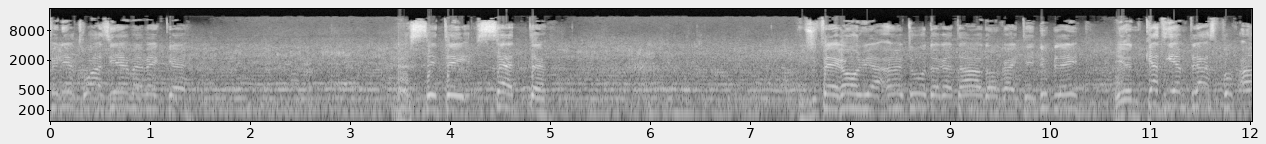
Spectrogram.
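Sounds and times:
racing boat engines droning: 0.0 - 12.0.

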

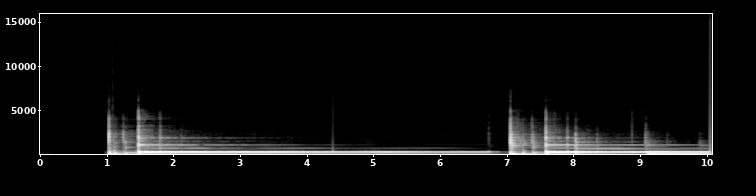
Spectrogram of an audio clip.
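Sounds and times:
electric bass guitar notes ringing: 1.1 - 10.0.

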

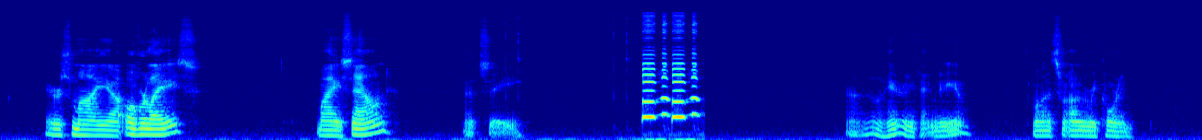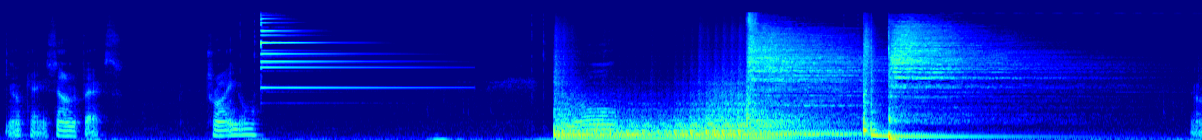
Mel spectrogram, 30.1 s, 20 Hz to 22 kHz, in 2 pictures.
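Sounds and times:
short electronic jingle: 8.0 - 8.8
triangle ringing: 18.3 - 21.0.

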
